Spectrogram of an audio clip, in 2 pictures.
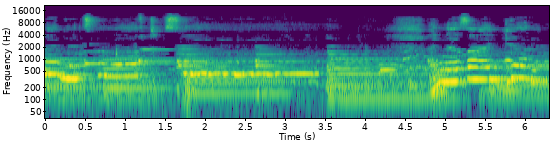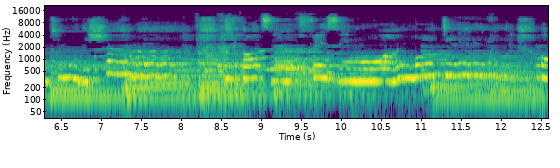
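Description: Live band: a woman sings the lead melody into a microphone over strummed acoustic guitar and electric bass.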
